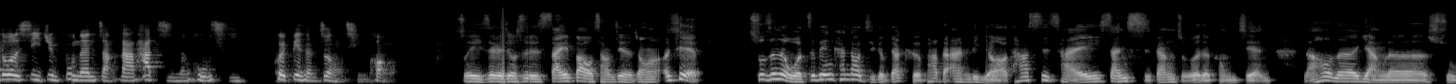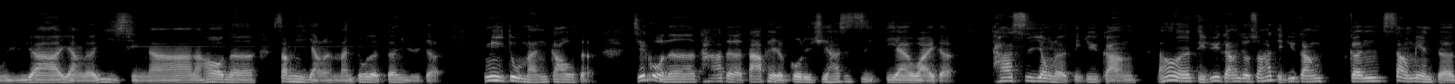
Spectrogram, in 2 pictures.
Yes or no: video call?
yes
